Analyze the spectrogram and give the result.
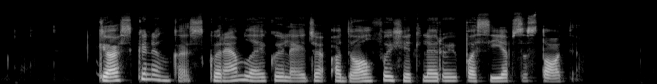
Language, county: Lithuanian, Marijampolė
